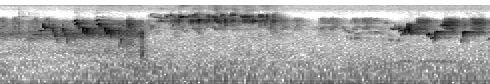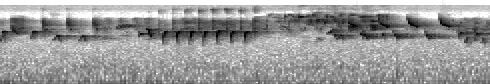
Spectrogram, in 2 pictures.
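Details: Wild nightingale song from the green meadows of Ribagorza: clear, high phrases of rapid chirps and buzzy notes, including a fast run of evenly repeated identical notes, with brief quiet gaps between phrases.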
